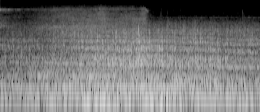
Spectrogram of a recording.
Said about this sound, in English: This is the sound of a helicopter landing to pick up some homebound soldiers.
